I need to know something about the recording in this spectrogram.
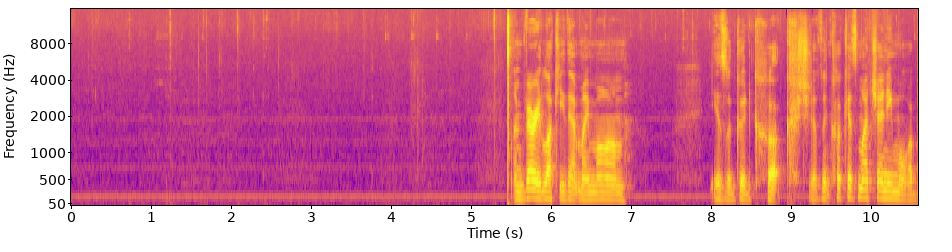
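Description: Pieces of brownie drop softly into a glass bowl.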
